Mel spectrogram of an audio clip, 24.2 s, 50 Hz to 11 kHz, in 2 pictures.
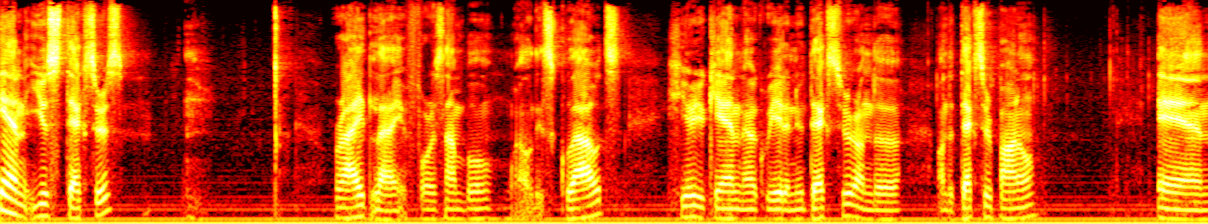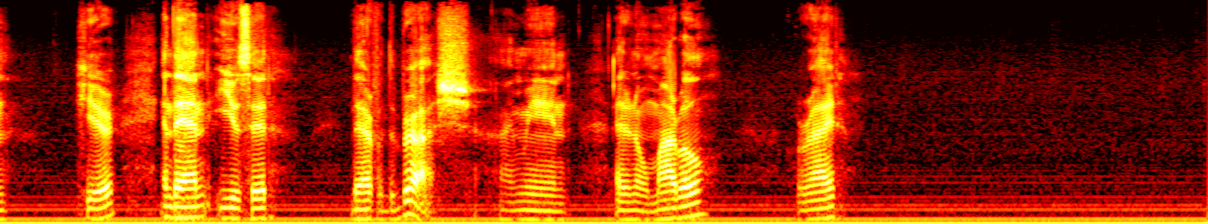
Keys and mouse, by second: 5.0 click, 9.1 shift+space, 11.0 click, 12.8 click, 23.4 click.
